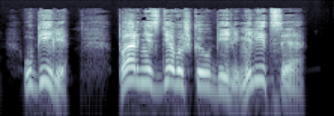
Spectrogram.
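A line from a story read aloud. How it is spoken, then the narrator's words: Loud shout over crowd. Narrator (Russian): Перекрывая шум взволнованной толпы, мужчина громко закричал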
